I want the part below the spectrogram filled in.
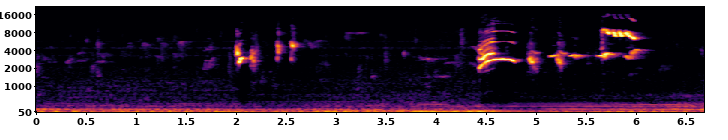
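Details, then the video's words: Orange-headed thrush singing at home in North Bali as training before contests: scattered short whistles and chips, then a loud swooping whistle and high thin notes, over a constant low droning background. "Super Kicauan ANIS MERAH Gacor"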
